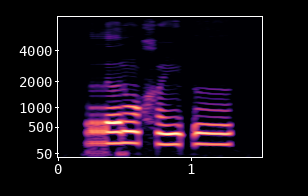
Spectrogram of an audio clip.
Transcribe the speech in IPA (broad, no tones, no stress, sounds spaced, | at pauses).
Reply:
r ə ɾ ũ χ ĩ ʔ ɯ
